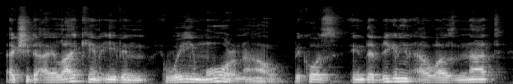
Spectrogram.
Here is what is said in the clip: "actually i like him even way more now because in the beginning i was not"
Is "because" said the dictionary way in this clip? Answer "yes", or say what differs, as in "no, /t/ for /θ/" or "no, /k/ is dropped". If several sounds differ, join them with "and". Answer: yes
